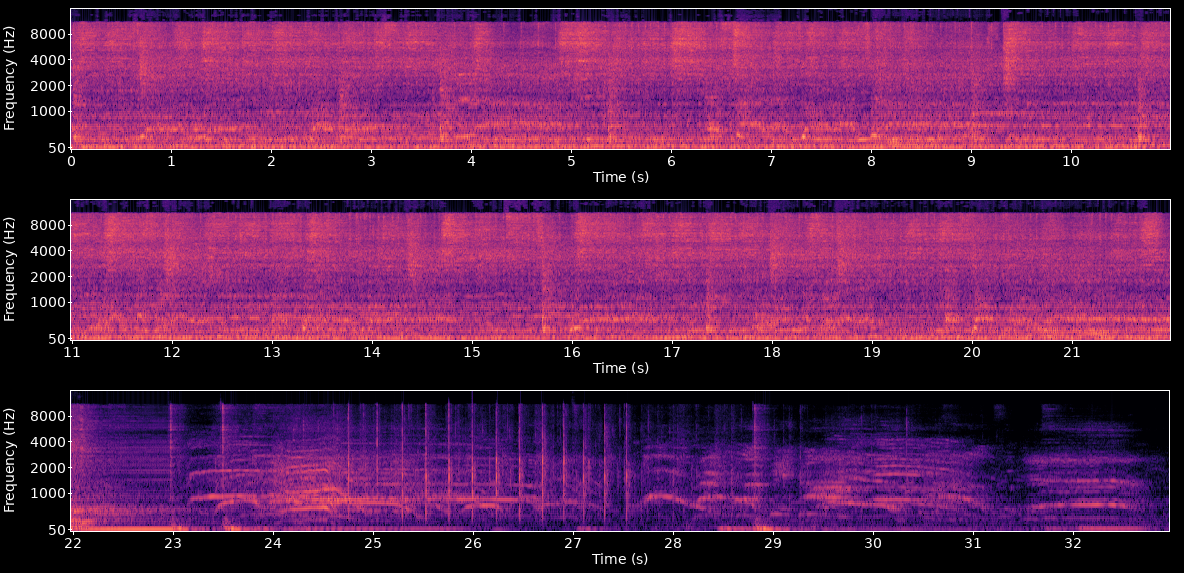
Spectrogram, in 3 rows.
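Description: Death metal band playing live, with distorted guitar and a heavy drum kit at full volume. The song stops abruptly about 22 seconds in, and the audience cheers, whistles and claps.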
